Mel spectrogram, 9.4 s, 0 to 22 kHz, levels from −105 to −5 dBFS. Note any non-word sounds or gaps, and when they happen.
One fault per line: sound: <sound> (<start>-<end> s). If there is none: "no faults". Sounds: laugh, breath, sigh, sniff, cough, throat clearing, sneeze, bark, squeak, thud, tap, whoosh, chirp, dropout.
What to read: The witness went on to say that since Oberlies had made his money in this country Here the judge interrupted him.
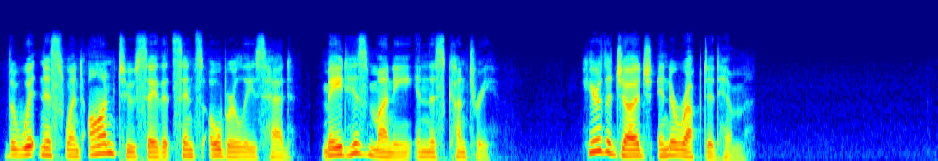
no faults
